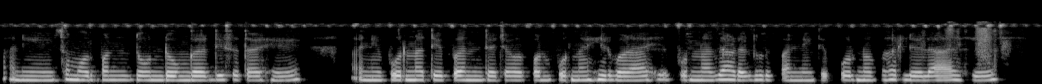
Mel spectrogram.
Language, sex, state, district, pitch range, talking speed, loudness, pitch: Marathi, female, Maharashtra, Dhule, 195-205 Hz, 125 wpm, -19 LUFS, 200 Hz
